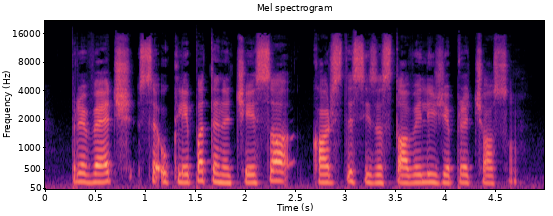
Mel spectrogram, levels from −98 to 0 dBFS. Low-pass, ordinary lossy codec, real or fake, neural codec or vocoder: 19.8 kHz; MP3, 96 kbps; real; none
